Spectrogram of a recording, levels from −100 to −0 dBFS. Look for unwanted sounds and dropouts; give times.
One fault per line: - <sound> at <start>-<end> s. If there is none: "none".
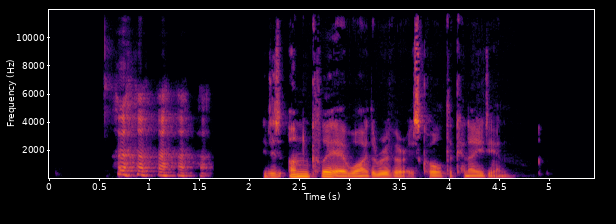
- laugh at 0.5-1.7 s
